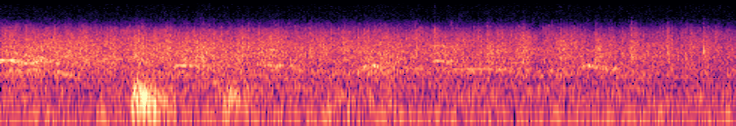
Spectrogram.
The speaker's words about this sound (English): Come on, let's stand up and clap our hands and praise the Lord together.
